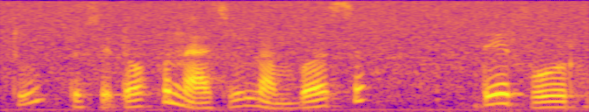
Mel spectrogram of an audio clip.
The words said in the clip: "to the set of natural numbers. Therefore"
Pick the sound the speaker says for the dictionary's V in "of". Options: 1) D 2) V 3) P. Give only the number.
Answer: 3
